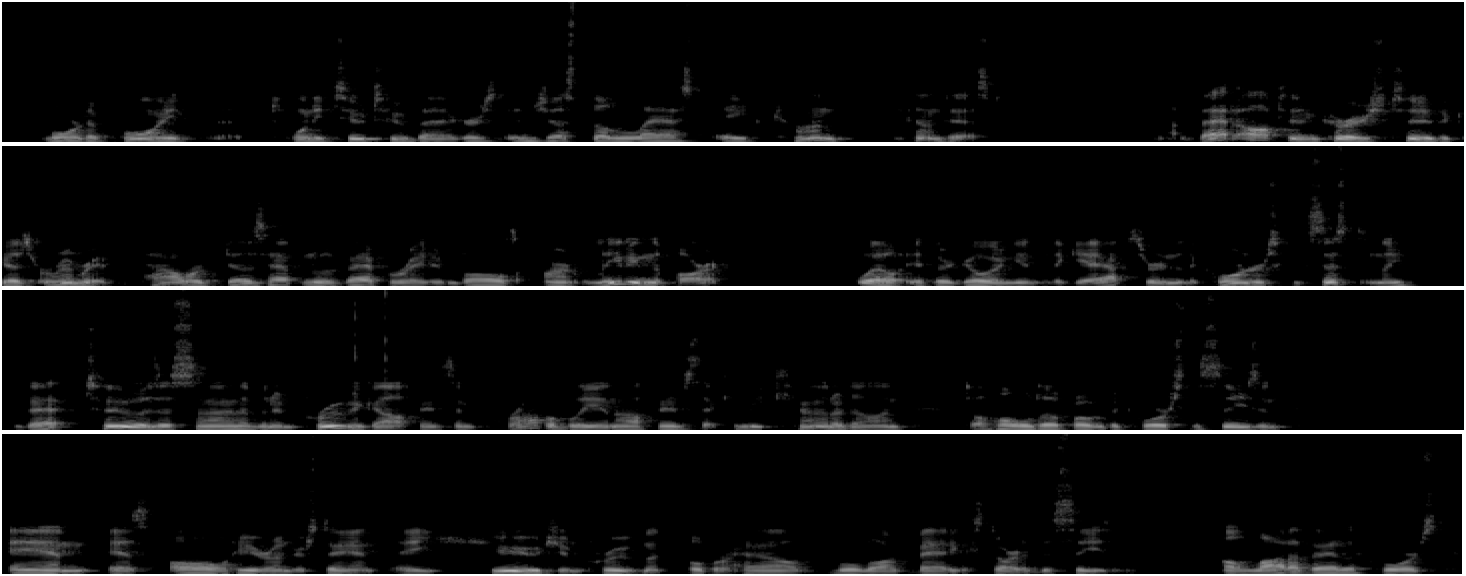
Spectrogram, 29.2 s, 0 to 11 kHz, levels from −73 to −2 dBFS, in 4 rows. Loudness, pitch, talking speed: -39 LUFS, 125 Hz, 190 wpm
